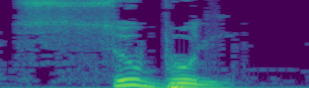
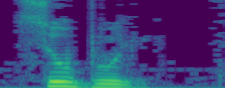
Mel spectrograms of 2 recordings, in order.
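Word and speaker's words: سبل: So we have, if we break this up, there's a sin with a dhamma. Then there's a ba with a dhamma.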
